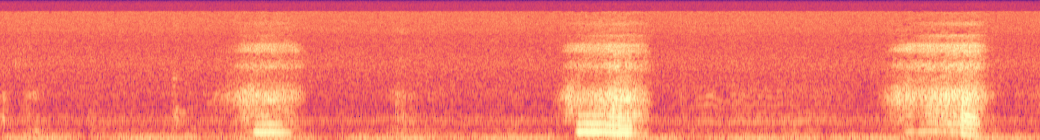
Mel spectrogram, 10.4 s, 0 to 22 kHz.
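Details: Sleeping Chihuahua snoring, recorded 24 October 2020: three drawn-out wheezy snores roughly every three seconds, each with a whistling tone that slides downward, over a steady low hum indoors.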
